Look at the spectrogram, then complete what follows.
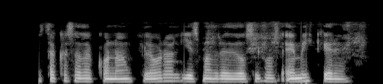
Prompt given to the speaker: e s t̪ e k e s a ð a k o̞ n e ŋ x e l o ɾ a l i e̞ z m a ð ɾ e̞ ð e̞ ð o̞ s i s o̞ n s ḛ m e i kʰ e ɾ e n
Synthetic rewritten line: e s t̪ a k a s a ð a k o̞ n a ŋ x e l o ɾ a l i e̞ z m a ð ɾ e̞ ð e̞ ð o̞ s i x o̞ s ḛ m e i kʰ e ɾ e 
